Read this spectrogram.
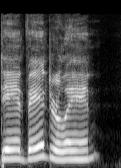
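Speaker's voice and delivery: American Southern accent. Saying a man's name the way it's best said, southern accent. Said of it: "the best way to say his name is with a southern accent".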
